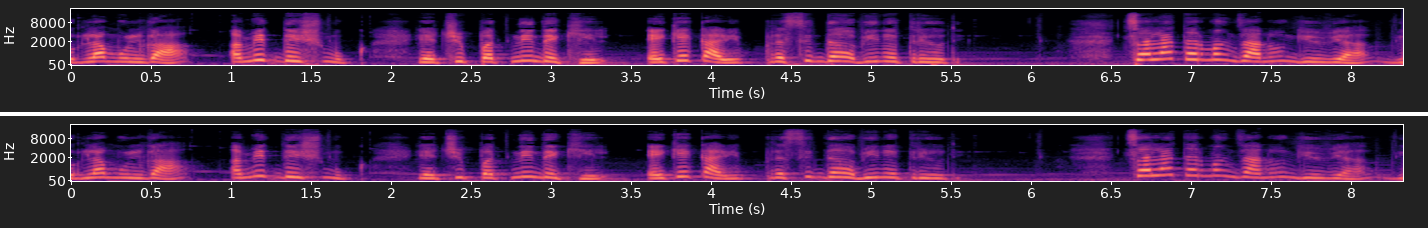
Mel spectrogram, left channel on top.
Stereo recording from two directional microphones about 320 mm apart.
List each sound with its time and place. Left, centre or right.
0.0 s a woman's voice: centre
